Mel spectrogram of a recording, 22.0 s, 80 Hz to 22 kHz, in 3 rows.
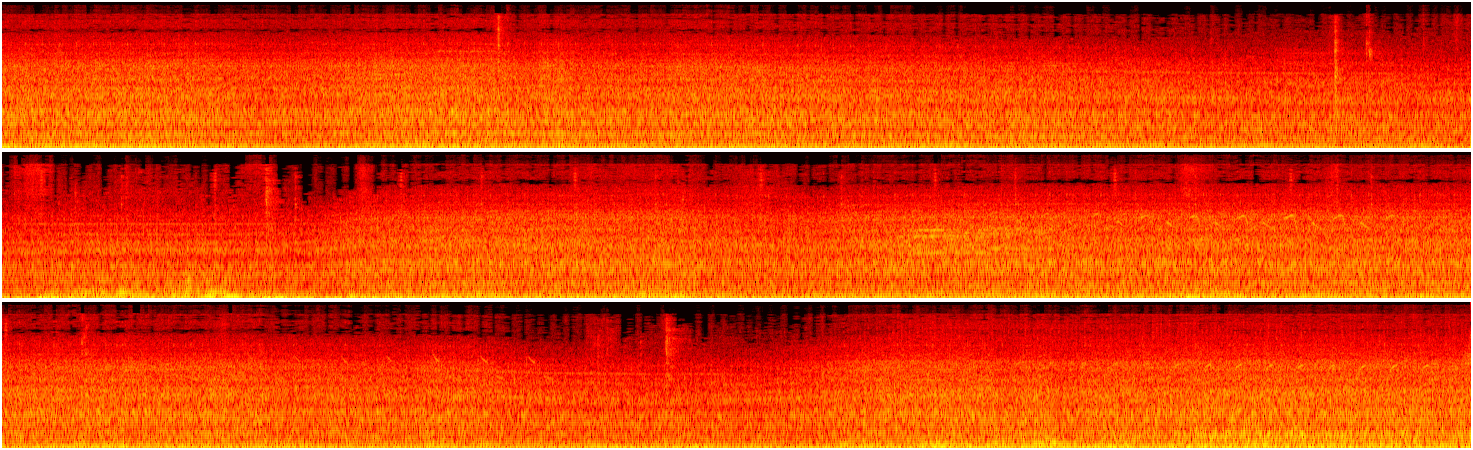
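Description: A lorry in Farming Simulator 2015 drives through a tight farm area, its engine droning steadily and evenly, loud and alone without talk, with slight pitch shifts as it moves.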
